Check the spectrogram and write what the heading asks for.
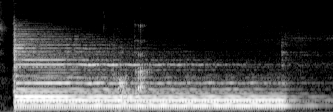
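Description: A PRS electric guitar sounding one three-note chord on the D, G and B strings (D string third fret, G second fret, B third fret), plucked together once and left ringing steadily. It is cut short about three and a half seconds in.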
